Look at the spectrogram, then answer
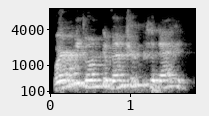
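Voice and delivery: high, loud and fast; high fast excited little bug; eager friend. Acted. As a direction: bubble over with eagerness. Molly voiced, eager.

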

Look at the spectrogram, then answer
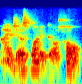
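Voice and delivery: soft, low and defeated; sad. Acted. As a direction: quietly give up. Lindy scared and crying.

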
